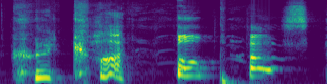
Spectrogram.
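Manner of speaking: high, desperate cry to God; frantic plea. Acted. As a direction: beg wildly for help. Harker begging wildly.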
